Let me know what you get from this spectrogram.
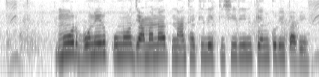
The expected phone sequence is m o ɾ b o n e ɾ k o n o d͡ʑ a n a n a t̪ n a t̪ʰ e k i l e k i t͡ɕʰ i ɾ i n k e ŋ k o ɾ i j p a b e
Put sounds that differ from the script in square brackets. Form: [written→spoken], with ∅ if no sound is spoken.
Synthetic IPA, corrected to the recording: m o ɾ b o n e ɾ k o n o d͡ʑ a [n→m] a n a t̪ n a t̪ʰ [e→a] k i l e k i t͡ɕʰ i ɾ i n k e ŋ k o ɾ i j p a b e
